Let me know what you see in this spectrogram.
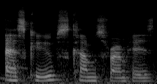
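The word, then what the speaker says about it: S.Coups: Which includes scoops. The name escoops comes from his name central the s and coup d' detect which means great success as everyone knows but also not pronounced like coup.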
